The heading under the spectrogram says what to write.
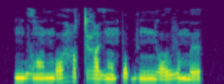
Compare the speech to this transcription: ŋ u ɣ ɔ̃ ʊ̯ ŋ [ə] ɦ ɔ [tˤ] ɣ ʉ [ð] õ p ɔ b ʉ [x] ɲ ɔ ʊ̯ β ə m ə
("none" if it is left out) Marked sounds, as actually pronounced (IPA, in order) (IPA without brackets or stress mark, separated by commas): ɔ, tˤ, ð, ŋ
